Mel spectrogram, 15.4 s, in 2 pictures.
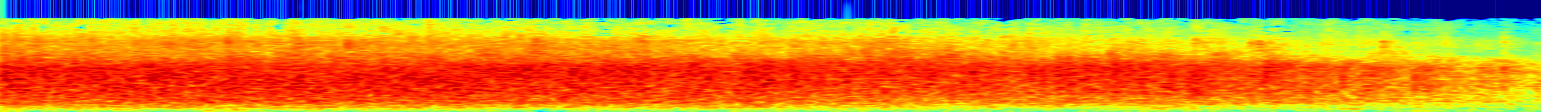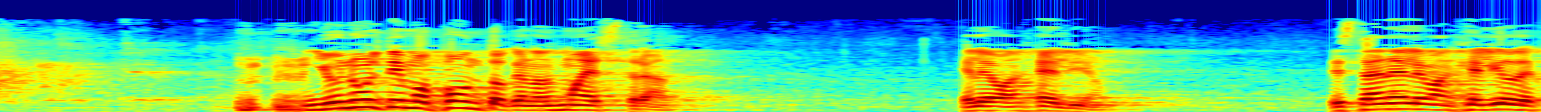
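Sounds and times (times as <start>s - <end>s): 
audience applause: 0.0s - 8.3s
speech: 9.3s - 11.2s, 12.5s - 13.4s, 14.4s - 15.3s.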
